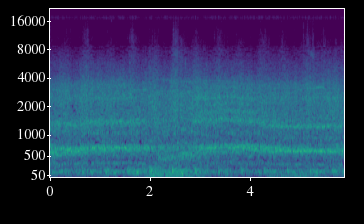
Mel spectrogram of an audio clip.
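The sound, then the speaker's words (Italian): Football fans at Parken Stadium in Copenhagen make noise during a Copenhagen versus Galatasaray match: a dense, steady crowd roar that stays even, with no distinct peaks. “tanta confusione fanno i tifosi del Parken Stadion, e hanno ragione questo di farla, perché il Copenaghen vince 1-0, batte il Galatasaray”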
